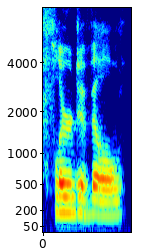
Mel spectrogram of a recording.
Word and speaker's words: Fleurs de Villes: And of course, we're also obviously on social media at Fleur de Ville. And that's with S's on the Fleurs de Villes. That's not how you say it, but that's how you spell it.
